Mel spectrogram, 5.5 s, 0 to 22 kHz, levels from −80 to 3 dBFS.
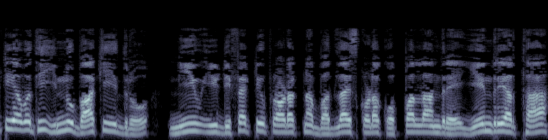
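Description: All the way through, the speech has a hissy, grainy treble with nothing above 10.5 kHz, roughened tones and smeared consonant attacks. That's heavy damage, likely from Vorbis compression at a low bitrate, maybe around 28 kbps, where fine high-frequency detail turns into noise.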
